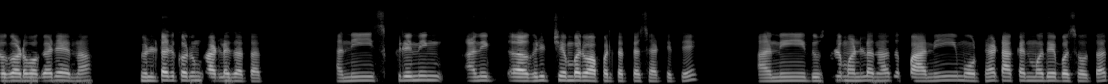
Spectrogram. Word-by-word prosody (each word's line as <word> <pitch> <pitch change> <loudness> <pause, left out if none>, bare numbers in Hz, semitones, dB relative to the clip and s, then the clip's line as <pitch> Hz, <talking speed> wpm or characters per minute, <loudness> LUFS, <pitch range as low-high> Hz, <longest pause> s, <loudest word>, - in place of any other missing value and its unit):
दगड 170 0 +4
वगैरे 175 +2 +2
आहे 175 - +3
ना 165 +2 -4 0.5
फिल्टर 175 +2 +3
करून 185 0 +1
काढल्या 170 -1 +4
जातात. 155 -2 -1 0.7
आणि 175 +4 -4
स्क्रीनिंग 195 0 -2 0.3
आणि 175 +2 0 0.4
ग्रीड 185 +1 -2
चेंबर 185 -1 +3
वापरतात 170 -1 +3
त्यासाठी 155 -1 -3
ते. 170 +6 -6 0.6
आणि 175 +3 -1
दुसरं 170 +3 -4
म्हटलं 180 0 0
ना, 170 +1 -1
तर 185 - -6
पाणी 175 +3 +2
मोठ्या 175 -1 -1
टाक्यांमध्ये 175 0 +1
बसवतात. 165 0 -1
175 Hz, 135 wpm, -28 LUFS, 165-185 Hz, 0.7 s, दगड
